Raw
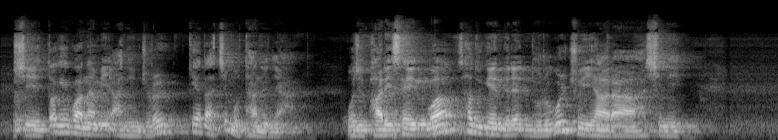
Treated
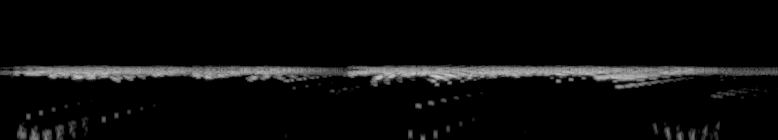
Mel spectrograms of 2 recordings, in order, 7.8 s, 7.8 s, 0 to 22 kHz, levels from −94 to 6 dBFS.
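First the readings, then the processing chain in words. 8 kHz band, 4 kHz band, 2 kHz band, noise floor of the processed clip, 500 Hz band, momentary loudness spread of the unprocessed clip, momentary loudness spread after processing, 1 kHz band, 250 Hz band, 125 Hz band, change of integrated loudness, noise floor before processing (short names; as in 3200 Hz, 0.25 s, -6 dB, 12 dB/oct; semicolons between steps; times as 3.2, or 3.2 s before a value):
under -40 dB, +11.0 dB, +11.0 dB, -57 dBFS, under -40 dB, 11 LU, 11 LU, under -35 dB, under -40 dB, under -30 dB, 0.0 dB, -54 dBFS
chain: loudest bins only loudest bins 8; frequency-shifting echo 0.126 s, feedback 39%, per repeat -120 Hz, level -3 dB; inverted band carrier 3300 Hz; gain -4 dB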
